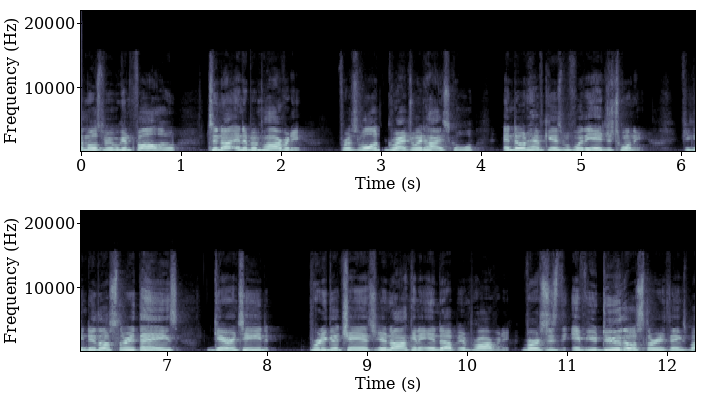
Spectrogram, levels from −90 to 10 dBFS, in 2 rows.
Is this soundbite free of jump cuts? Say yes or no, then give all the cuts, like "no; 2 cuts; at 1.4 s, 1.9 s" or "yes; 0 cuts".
no; 2 cuts; at 3.0 s, 10.4 s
